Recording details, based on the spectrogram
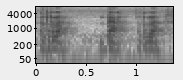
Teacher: Might be a short tap up. That's called a flapped R. It's actually very similar to a flap T that we use in other places in American English.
